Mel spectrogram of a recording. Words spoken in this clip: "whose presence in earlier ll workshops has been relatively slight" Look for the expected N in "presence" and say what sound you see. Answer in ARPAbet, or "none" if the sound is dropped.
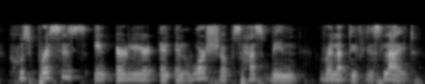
none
